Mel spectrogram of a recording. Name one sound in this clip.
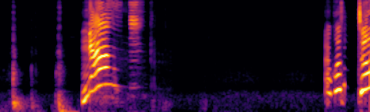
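A young woman laughs and squeals close to a microphone.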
